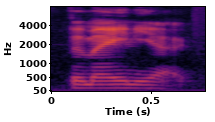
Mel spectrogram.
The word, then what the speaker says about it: Bimaniac: with a Japanese card, he put the card name in katakana, and it was actually pronounced Bimaniac.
